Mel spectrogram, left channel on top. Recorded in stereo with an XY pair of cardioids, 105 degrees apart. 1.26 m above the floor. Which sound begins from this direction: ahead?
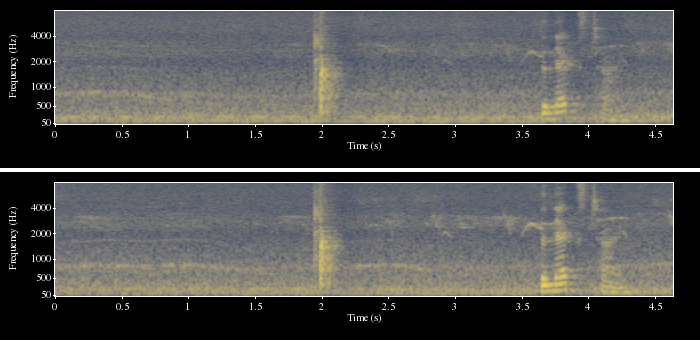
A clap, at 1.9 s.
